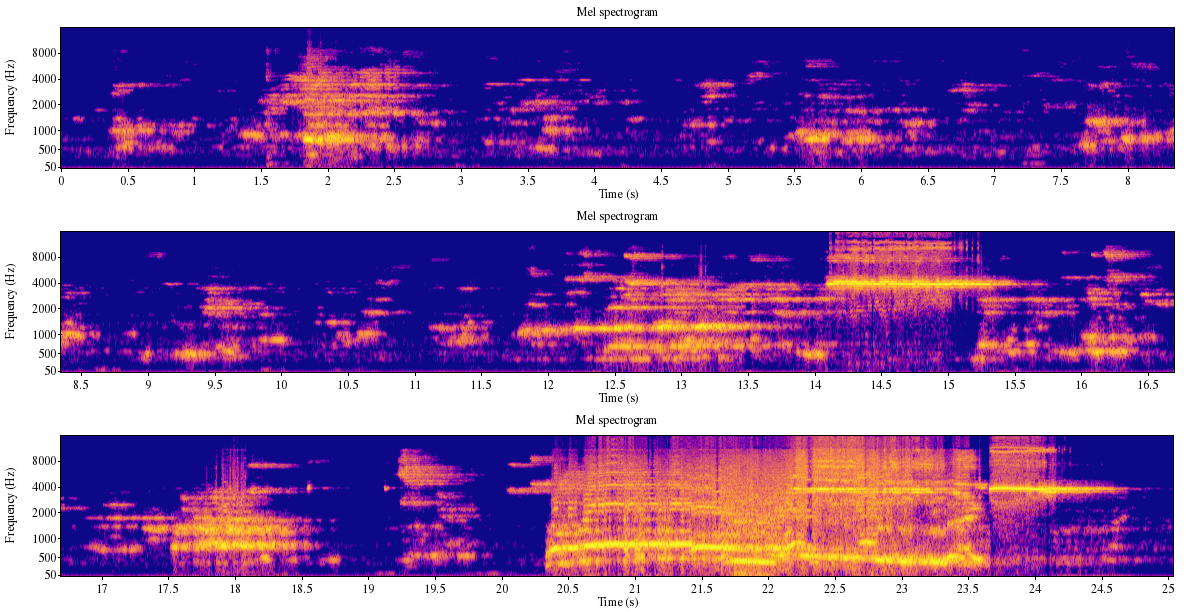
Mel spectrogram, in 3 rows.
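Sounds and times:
scattered voices: 0.0 - 25.0
loud shouting: 1.5 - 2.8, 17.1 - 18.6, 19.2 - 24.8
referee's whistle blast: 22.5 - 24.7.

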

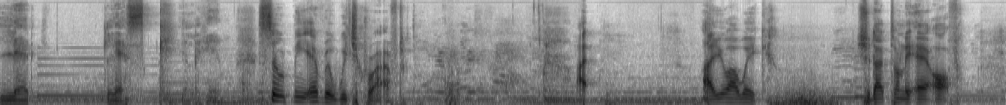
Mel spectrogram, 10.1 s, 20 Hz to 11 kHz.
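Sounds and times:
electronic keyboard chord: 0.0 - 10.0.

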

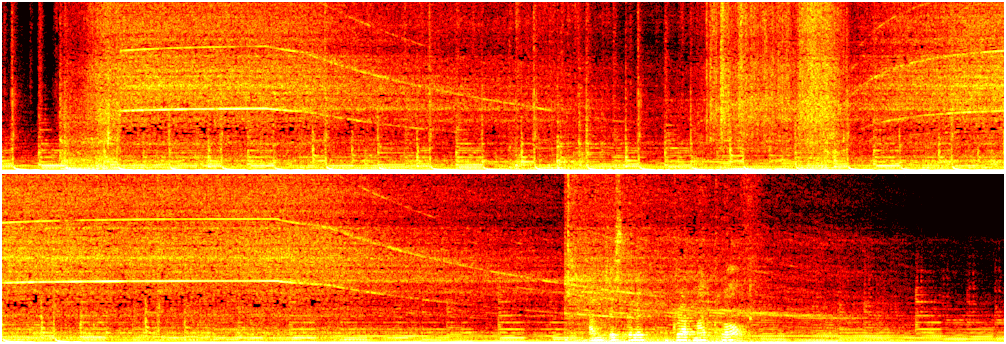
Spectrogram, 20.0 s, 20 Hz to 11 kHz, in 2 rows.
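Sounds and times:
background music with steady beat: 0.0 - 20.0
electric juicer motor whining: 0.4 - 19.7.

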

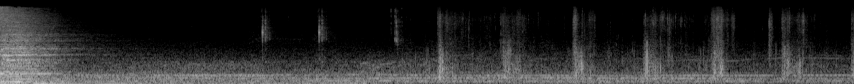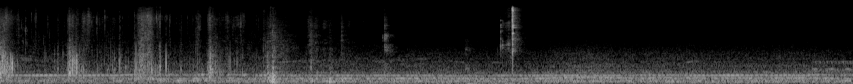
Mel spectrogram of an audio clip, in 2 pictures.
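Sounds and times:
faint steady hum: 0.9 - 17.0
footsteps crunching over debris: 2.6 - 12.1.

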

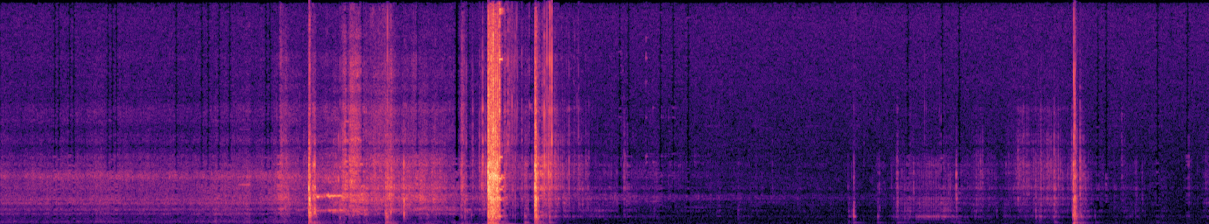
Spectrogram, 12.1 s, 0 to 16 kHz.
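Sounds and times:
faint road noise: 0.0 - 12.0.

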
